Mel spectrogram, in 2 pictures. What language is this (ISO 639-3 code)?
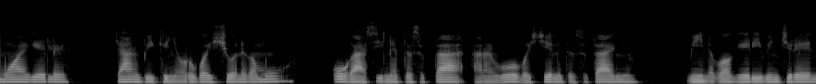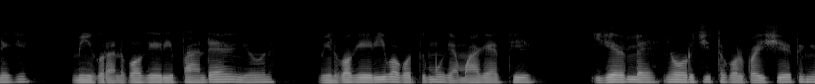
kln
